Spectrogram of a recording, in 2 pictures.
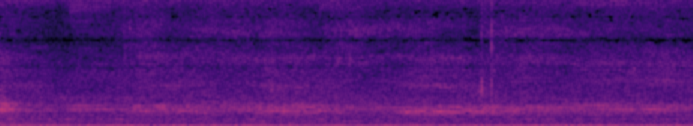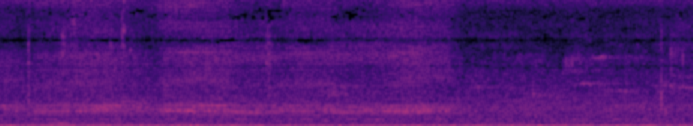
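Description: Birds calling in a string of short, arching calls that stop near the end, over a steady low rumble.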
